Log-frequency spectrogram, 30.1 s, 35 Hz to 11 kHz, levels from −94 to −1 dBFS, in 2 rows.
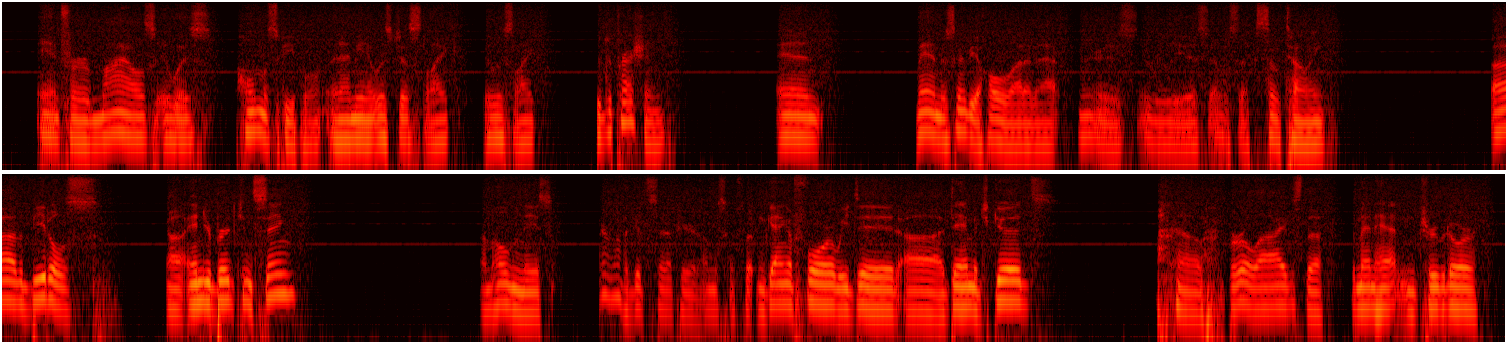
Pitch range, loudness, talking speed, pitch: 100-165 Hz, -53 LUFS, 160 wpm, 115 Hz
